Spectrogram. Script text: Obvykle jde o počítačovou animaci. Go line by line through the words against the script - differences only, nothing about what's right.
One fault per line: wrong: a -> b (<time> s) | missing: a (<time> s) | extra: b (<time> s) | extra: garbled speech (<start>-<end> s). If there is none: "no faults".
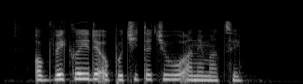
no faults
